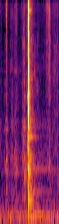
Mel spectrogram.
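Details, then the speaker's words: Intermatic pool timer clock motor behind the dial: single crisp tick against a quiet room, light gear click of a normally turning motor; no sound would mean a dead motor, though a second motor may be heard. "it'll sound like if you get to a pool and the and there is no sound then typically you know this that means that this motor on the back side is not working"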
